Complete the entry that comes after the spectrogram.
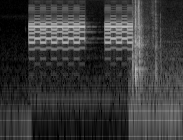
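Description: Two bright, buzzing telephone rings sound in quick succession, each about half a second long, close and loud, followed by a brief clatter as the call is picked up.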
